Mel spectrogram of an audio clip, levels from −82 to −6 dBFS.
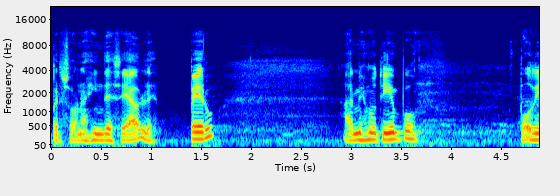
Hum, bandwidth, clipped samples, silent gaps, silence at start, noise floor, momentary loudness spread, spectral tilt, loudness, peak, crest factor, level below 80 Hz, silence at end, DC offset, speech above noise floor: none; 12.5 kHz; under 0.1%; none; 0 s; -53 dBFS; 15 LU; -6.5 dB/octave; -26 LUFS; -8 dBFS; 20 dB; -58 dBFS; 0 s; under 0.1%; 28 dB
